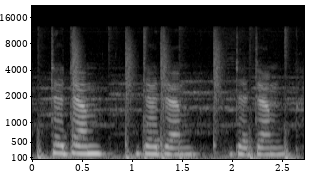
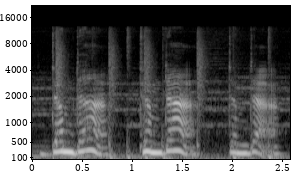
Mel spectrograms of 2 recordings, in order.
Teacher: Instead of having an unstressed, stressed, that da-dum, da-dum, da-dum, that kind of natural pattern, it's actually the opposite. It's more stressed, unstressed. So dum-da, dum-da, dum-da. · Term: trochaic tetrameter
